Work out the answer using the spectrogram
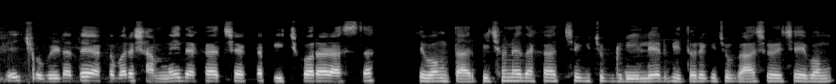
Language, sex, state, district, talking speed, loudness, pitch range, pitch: Bengali, male, West Bengal, Jhargram, 165 wpm, -17 LUFS, 145-160 Hz, 150 Hz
